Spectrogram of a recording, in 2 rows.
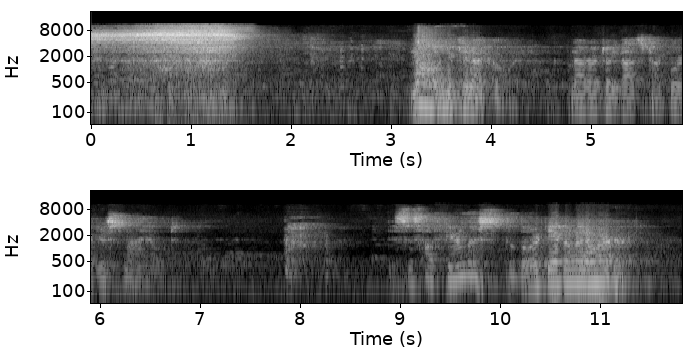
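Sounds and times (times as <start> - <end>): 
snake hissing: 0.0 - 2.0
laughter: 0.0 - 3.6
speech: 3.2 - 6.7, 9.0 - 11.4.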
